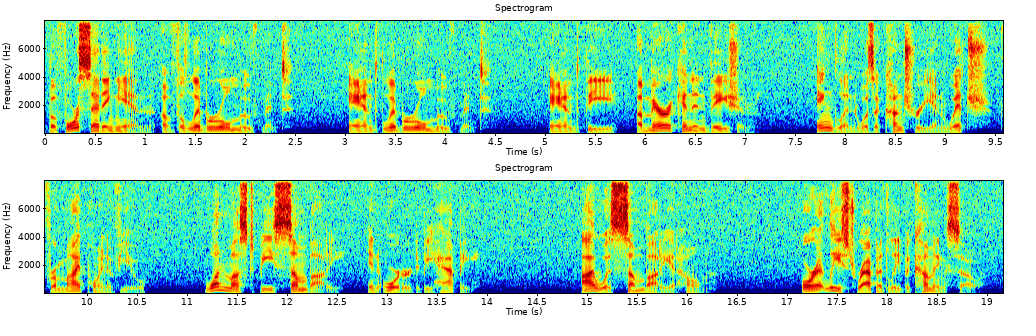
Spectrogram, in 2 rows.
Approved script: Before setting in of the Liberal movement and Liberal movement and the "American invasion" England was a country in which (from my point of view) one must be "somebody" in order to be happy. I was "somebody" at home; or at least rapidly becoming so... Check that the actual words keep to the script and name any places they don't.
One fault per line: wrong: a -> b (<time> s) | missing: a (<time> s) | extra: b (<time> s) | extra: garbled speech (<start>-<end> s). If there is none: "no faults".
no faults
